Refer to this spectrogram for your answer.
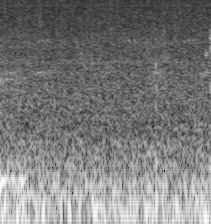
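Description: Steady rain falls on a swamp, a dense, even hiss of countless drops with a low rumbling undertone, continuous, with no voices.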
